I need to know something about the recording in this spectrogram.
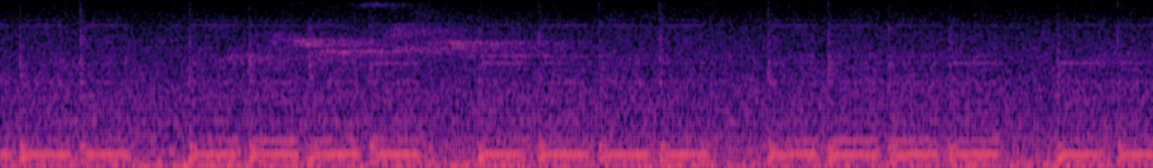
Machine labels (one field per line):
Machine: slide rail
